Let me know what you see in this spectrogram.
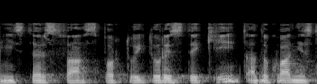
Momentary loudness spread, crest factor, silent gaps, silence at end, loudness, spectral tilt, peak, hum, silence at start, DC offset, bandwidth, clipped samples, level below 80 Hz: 5 LU; 18 dB; none; 0 s; -21 LUFS; -6 dB/octave; -2 dBFS; none; 0 s; under 0.1%; 7.4 kHz; under 0.1%; -40 dBFS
